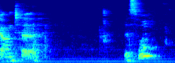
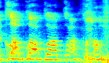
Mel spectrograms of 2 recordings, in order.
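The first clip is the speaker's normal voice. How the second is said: loud, throaty glob noises; imitated gagging glugs; 7 dB louder than usual. Comic mimics her mouthful to the crowd, glugging. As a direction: gulp out each glob as a mock gag. Imitates muffled speech during oral sex.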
